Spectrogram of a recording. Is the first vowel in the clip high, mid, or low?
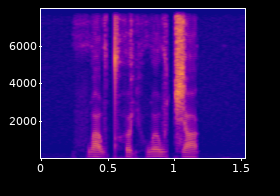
low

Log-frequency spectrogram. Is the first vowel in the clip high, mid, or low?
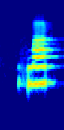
low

